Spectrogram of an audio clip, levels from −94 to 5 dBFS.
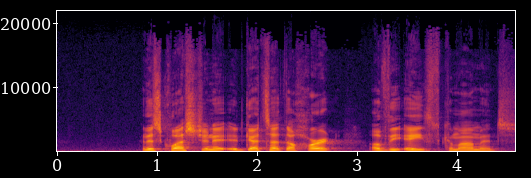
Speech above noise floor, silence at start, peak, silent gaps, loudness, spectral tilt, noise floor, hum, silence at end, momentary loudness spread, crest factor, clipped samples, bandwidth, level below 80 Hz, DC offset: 38 dB; 0.85 s; -2 dBFS; none; -19 LUFS; -4.5 dB/octave; -58 dBFS; none; 0 s; 9 LU; 20 dB; under 0.1%; 19 kHz; -66 dBFS; under 0.1%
